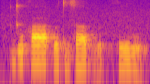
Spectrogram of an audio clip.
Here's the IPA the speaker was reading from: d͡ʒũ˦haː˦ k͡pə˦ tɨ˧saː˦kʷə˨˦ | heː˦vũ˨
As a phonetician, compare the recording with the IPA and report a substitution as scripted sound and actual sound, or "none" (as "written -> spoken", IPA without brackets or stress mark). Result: none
